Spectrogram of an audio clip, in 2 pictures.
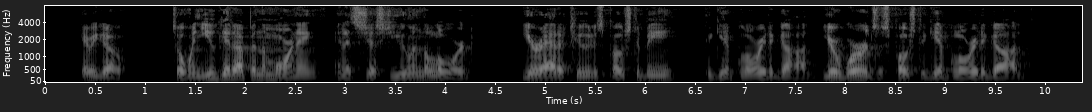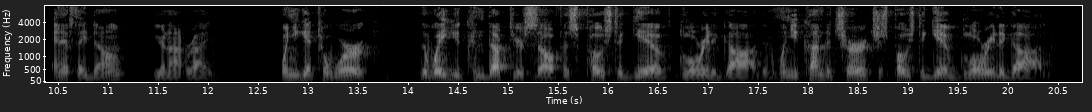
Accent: Michigan, United States; but when I was growing up in Michigan

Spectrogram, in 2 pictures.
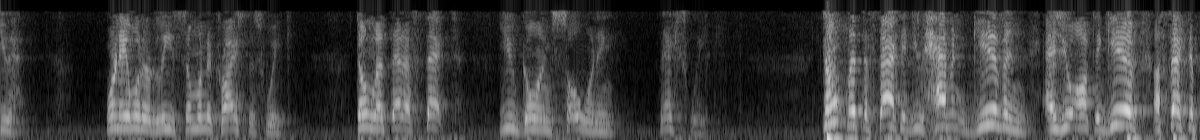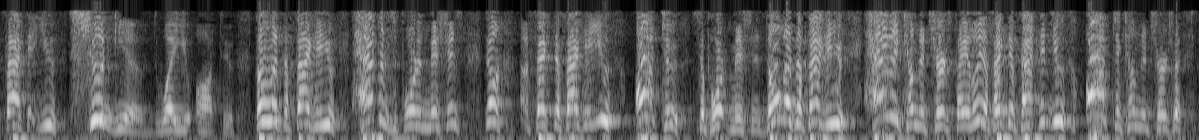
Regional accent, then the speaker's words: Florida, United States; I grew up in Florida, and I love the warm weather, and God has put us on the mission field where it's cold.

